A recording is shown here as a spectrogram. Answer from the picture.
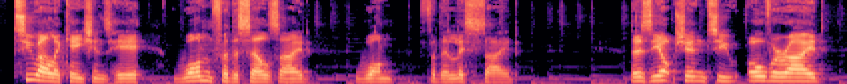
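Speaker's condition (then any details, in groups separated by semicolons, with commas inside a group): No condition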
